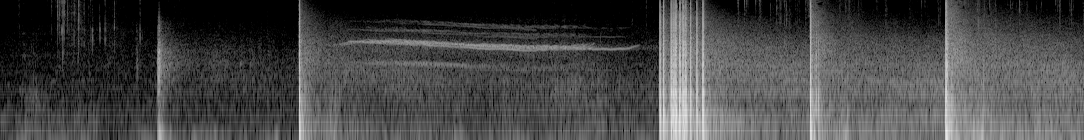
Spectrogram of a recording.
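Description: Aerial firework shells going off: two sharp bangs, then a whistle about three seconds long that falls slightly in pitch. About six and a half seconds in comes a loud rattle of reports as shells break, followed by two more single bangs.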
